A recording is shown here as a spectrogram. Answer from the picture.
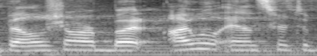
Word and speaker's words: Belzhar: plot summary absolutely um i pronounce it bell jar but i will answer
